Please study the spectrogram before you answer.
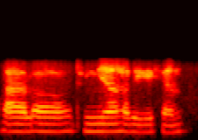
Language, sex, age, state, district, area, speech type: Assamese, female, 30-45, Assam, Nalbari, rural, conversation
